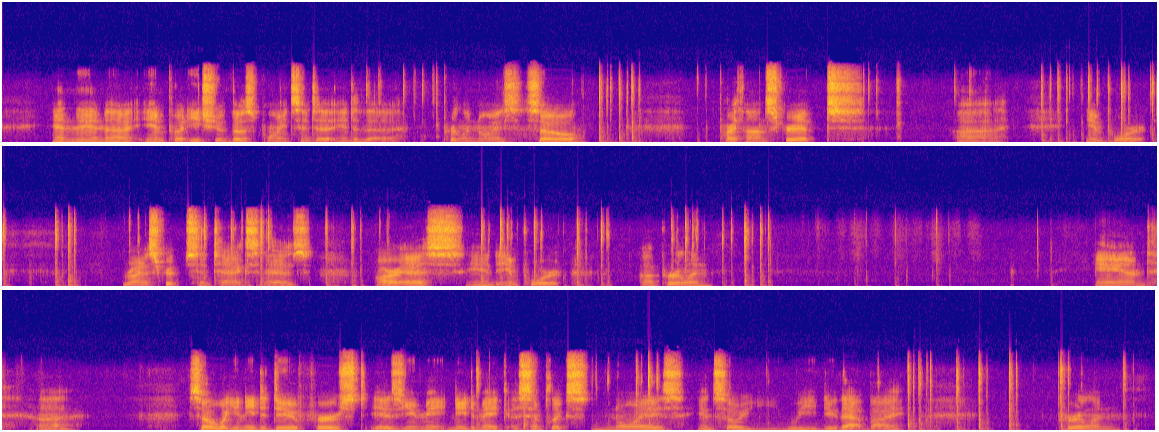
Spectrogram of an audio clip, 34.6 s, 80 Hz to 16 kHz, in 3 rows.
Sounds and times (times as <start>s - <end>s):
Speech: 0.5s - 5.8s, 7.2s - 8.6s, 9.5s - 10.1s, 10.8s - 11.5s, 12.8s - 14.7s, 15.3s - 17.2s, 18.0s - 18.7s, 22.5s - 24.0s, 25.0s - 32.2s, 33.7s - 34.4s.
